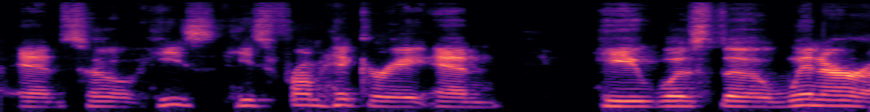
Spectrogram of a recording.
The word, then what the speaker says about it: Hickory: talks about like well he always calls it Hickory you have to emphasize the first syllable hi hick yeah and uh he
